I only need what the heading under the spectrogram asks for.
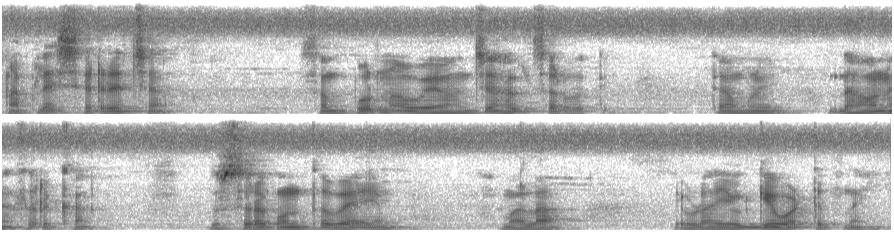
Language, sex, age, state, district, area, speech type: Marathi, male, 18-30, Maharashtra, Sangli, urban, spontaneous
